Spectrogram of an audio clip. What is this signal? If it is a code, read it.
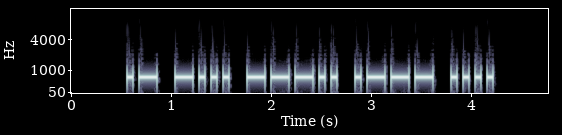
Morse code, heard as a keyed tone, about 20 wpm, 700 Hz. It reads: AB8JH
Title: Speed Racing - USA 2x2 Call Signs 17wpm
